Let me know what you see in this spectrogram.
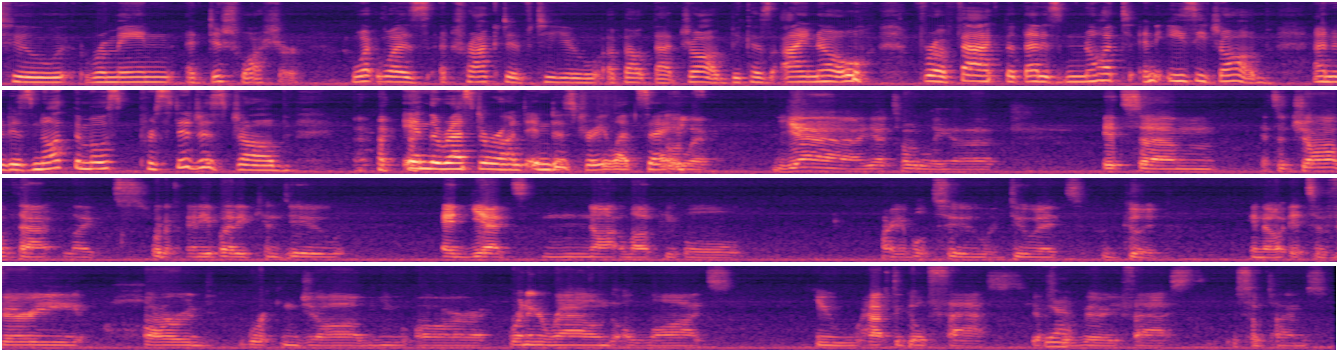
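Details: Adult who has stuttered since childhood and had childhood speech therapy; repetitions are audible; stuttering.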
